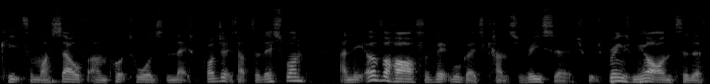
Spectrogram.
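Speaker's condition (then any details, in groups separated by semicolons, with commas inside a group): No condition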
